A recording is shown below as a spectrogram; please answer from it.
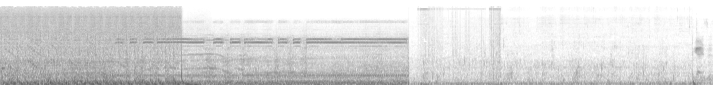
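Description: Background music over moped riding noise. The sound changes abruptly about three seconds in and drops to a quieter, even road noise about six seconds in.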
